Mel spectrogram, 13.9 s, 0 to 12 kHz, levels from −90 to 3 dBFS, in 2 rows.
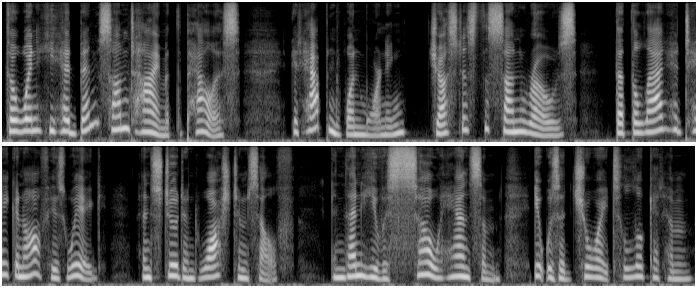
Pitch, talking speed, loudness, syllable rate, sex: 230 Hz, 200 wpm, -21 LUFS, 4.8 syllables/s, female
